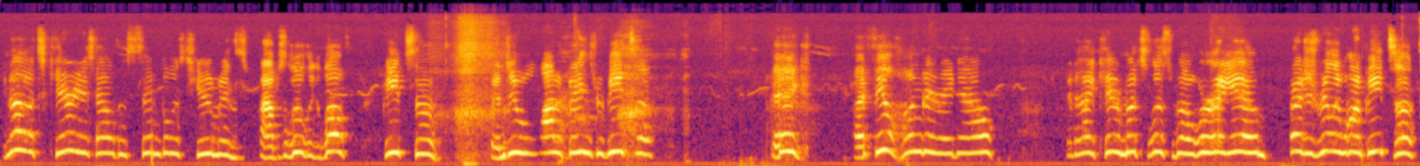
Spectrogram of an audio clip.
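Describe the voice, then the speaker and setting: A woman voicing an excitable, pizza-obsessed game narrator in a silly high voice, rambling along earnestly. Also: normal speed, poor audio. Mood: earnest musing. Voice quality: very high-pitched, silly put-on voice. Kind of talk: silly character read-aloud of a visual novel.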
